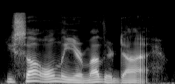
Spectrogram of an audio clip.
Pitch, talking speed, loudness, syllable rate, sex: 110 Hz, 205 wpm, -17 LUFS, 5.6 syllables/s, male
